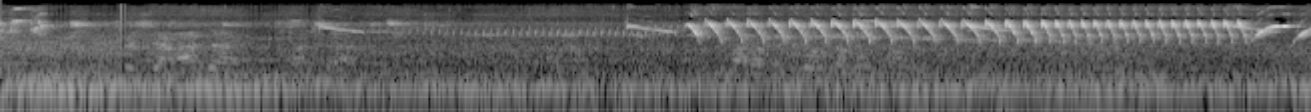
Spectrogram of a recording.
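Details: Canary song used to coax a reluctant canary to sing: a few faint whistles, then a long, rapid, evenly pulsed trill for about three seconds, with low background noise and some voices at the start.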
